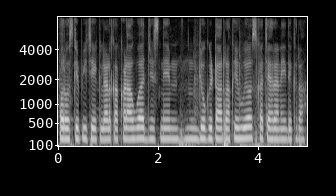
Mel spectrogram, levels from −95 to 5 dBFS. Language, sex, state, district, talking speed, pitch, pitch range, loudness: Hindi, female, West Bengal, Dakshin Dinajpur, 215 wpm, 195 Hz, 195-200 Hz, -20 LUFS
